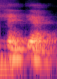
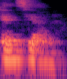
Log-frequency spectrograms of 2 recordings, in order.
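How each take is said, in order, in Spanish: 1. La consonante del medio es un sonido t. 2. La consonante del medio es un sonido s. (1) "Todo el mundo dice gentiana" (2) "En realidad se pronuncia genciana"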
